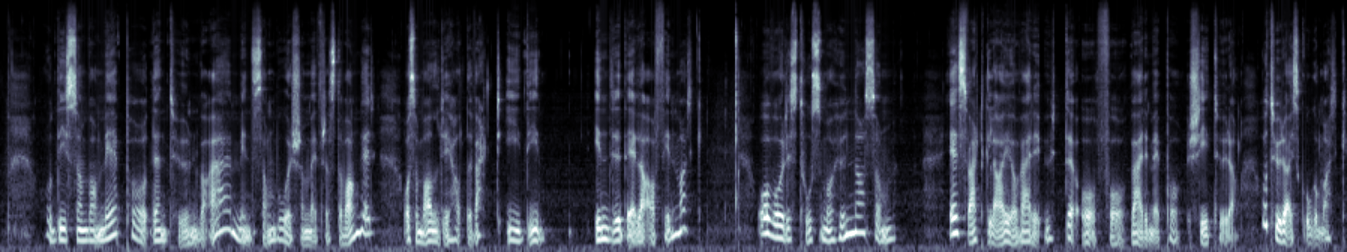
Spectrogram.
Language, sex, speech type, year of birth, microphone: Norwegian, female, spontaneous, 1956, Shure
